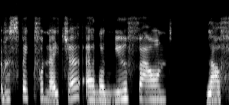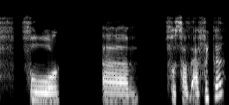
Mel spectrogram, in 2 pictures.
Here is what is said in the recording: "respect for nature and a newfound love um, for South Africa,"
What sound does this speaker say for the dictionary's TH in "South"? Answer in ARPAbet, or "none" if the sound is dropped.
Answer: TH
